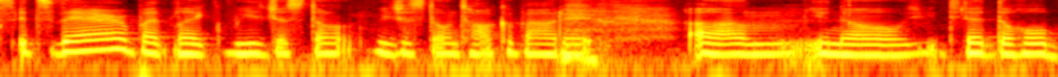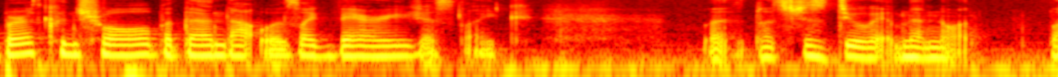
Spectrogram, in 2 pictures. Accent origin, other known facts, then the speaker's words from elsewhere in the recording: California, United States; born there; Yes, I was born in the Bay Area in California, but my family's from Uganda.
